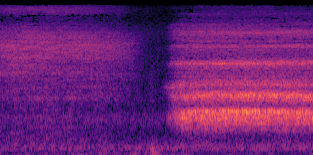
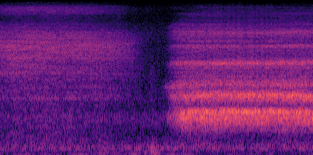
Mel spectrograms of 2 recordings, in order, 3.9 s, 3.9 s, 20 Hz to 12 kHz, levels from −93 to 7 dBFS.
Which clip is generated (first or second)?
second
